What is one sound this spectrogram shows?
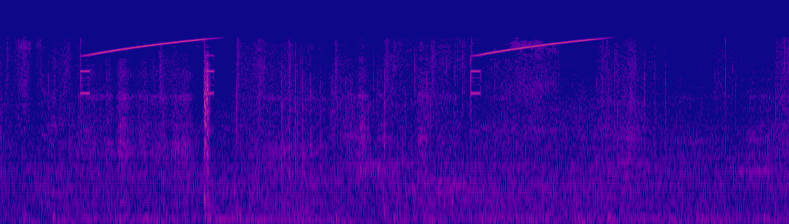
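Footsteps creak on a wooden floor.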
